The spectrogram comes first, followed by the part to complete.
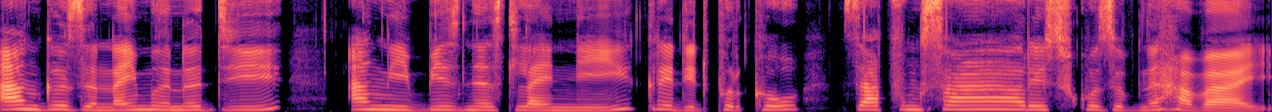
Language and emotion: Bodo, happy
